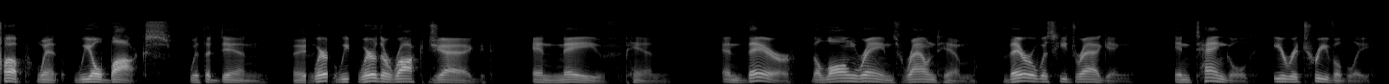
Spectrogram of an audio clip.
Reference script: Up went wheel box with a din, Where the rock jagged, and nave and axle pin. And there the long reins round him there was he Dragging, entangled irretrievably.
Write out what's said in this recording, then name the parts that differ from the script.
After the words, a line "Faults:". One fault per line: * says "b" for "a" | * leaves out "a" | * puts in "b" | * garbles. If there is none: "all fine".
Up went wheel box with a din, [garbled] Where the rock jagged, and nave pin. And there the long reins round him there was he Dragging, entangled irretrievably.
Faults:
* garbles
* leaves out "and axle"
